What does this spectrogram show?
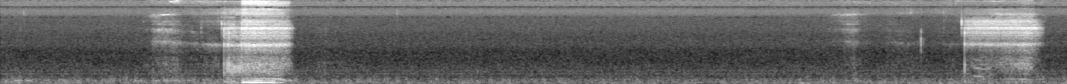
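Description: A sleeping Labrador Retriever puppy snores softly, with two breathy, rasping snorts about ten seconds apart.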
